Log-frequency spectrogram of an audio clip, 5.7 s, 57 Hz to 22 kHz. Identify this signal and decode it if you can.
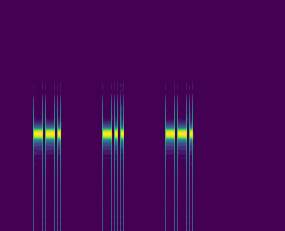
Morse code, heard as a keyed tone, about 20 wpm, spaced as for 8 wpm, 700 Hz. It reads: GDG
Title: 184 Lesson 30e - Letter b - Three Characters 20wpm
